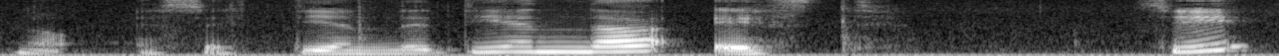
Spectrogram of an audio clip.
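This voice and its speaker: A woman's voice: mid-range voice, animated, slow pace, darkish tone. A woman teaching a recorded online language class, explaining patiently and repeating each word step by step.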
